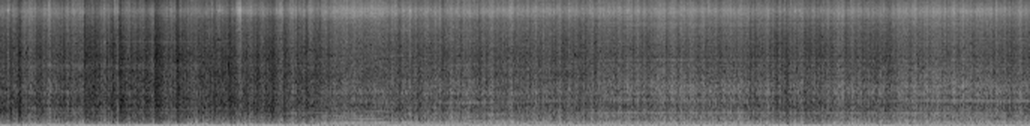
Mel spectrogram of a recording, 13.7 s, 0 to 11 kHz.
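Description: Lotus Elise S1's Rover K-series four-cylinder engine running at a steady cruise, with road and tyre noise, heard from inside the small cabin. The engine note swells briefly about four seconds in.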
